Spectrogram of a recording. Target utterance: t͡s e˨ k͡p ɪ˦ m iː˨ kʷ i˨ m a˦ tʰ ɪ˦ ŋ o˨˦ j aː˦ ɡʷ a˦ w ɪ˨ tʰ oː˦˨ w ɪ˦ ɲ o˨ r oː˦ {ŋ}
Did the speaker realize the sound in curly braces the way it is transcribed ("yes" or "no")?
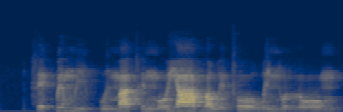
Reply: yes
